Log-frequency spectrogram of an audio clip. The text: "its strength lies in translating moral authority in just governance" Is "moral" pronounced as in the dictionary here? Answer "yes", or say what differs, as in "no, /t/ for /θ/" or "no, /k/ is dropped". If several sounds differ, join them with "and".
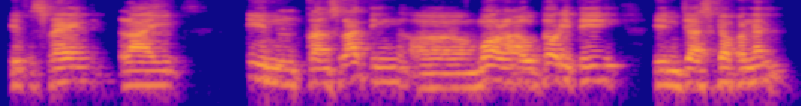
no, /l/ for /ɹ/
